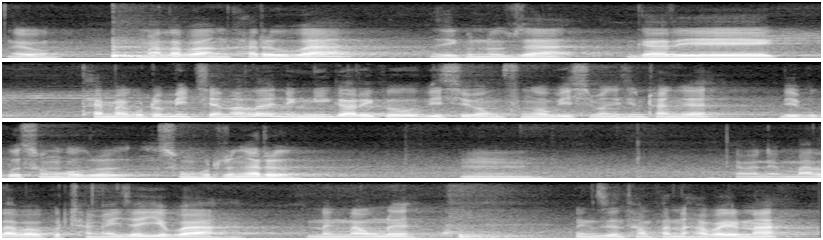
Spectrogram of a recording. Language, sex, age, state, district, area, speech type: Bodo, male, 30-45, Assam, Chirang, rural, spontaneous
